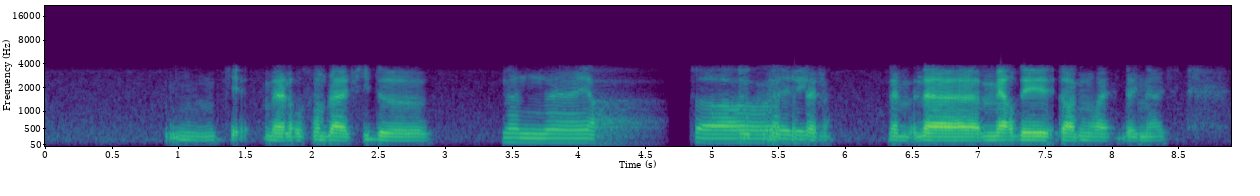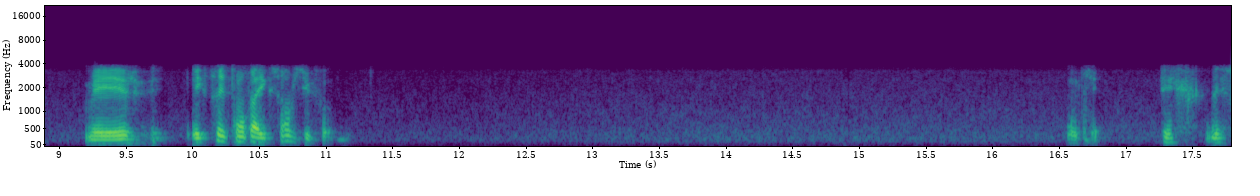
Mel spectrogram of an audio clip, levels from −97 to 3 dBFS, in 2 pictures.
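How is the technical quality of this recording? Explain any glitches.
The recording has plainly audible coding damage throughout and four gaps filled in by the decoder.

The whole clip carries G.729 codec damage, consistent with the 8 kbit/s G.729A variant. The codec resynthesises speech from a vocal-tract filter, pitch predictor and sparse pulses, and the line is limited to 150 Hz to 3.5 kHz. The result is muffled, slightly rough and synthetic-sounding speech.

VoIP packet loss concealed by the speech codec occurs at 4.12–4.87 s (about 720 ms lost), 7.50–7.60 s (70 ms), 9.57–9.74 s (90 ms scattered over 120 ms, longest run 40 ms) and 14.89–14.93 s (30 ms). The decoder extends its last pitch and filter while fading the gain, producing a buzzy, stretched tone. This is most obvious in the long 4.12 s gap, and speech stays weakened briefly after each gap.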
